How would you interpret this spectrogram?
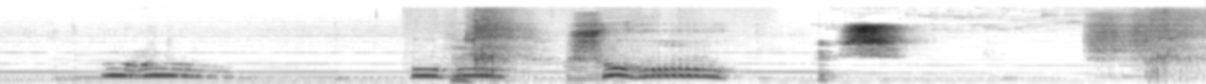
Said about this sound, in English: That's how eagles sound.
